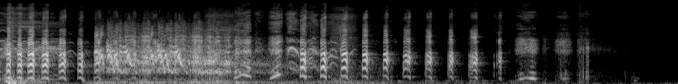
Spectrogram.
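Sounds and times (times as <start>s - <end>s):
laughter: 0.0s - 5.5s
turkey gobbling: 0.8s - 3.8s
turkey clucking: 0.9s - 3.3s.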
